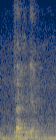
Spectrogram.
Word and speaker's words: Pfeffingen: Can you pronounce it again? Is it? Which one? Pfeffingen.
